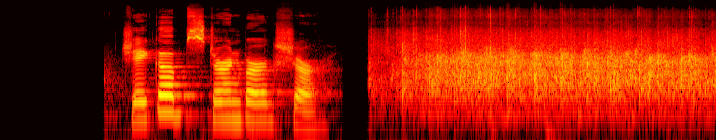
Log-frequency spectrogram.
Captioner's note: audience applauding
